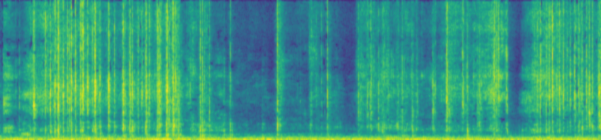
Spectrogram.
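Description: Several fingertips tap and drum on the plastic keys of a backlit laptop keyboard in a typing motion. Quiet, irregular bright clicks patter in quick, uneven bursts over a faint low hum, busier at the start and end with a sparser stretch in the middle.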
